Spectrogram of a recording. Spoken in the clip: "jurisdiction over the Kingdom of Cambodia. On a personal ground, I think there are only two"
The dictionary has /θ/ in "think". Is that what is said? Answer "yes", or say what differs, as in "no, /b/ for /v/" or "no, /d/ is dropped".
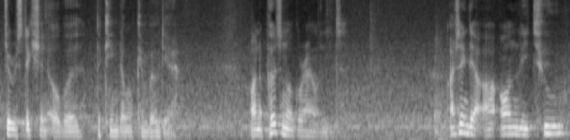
yes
